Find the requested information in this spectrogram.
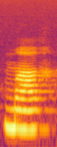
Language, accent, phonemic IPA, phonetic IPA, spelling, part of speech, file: Armenian, Eastern Armenian, /mɑʁ/, [mɑʁ], մաղ, noun, Hy-մաղ.ogg
- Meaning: sieve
